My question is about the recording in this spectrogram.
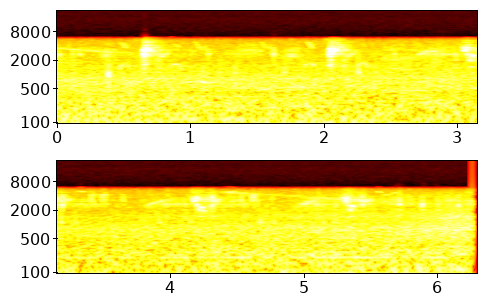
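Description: Starlings calling: five short high-pitched calls, about one a second, over a steady low background rumble.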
